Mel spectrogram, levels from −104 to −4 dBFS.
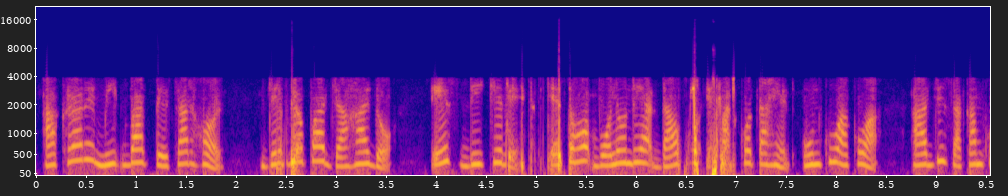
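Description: GSM full-rate codec damage runs through the whole recording. The 13 kbps coder rebuilds the speech from a vocal-tract filter driven by a sparse, regularly spaced pulse train, discarding most of the excitation detail and everything above 4 kHz. The result is a plainly audible buzzy, gravelly roughness over every syllable, with a dull, band-limited top end.

GSM bit errors first strike from 2.4 to 2.66 s, just after "ᱢᱤᱫ ᱵᱟᱨ ᱛᱮᱥᱟᱨ ᱦᱚᱲ", then from 4.7 to 5.37 s after "ᱫᱚ ᱮᱥᱹᱰᱤᱹᱠᱮᱹᱼ", and from 6.4 to 7.01 s, just before "ᱠᱚ ᱛᱟᱦᱮᱫ ᱩᱱᱠᱩ ᱟᱠᱚᱣᱟᱜ". Corrupted filter, pitch and gain parameters reach the decoder, bending the spectrum and spiking the level frame by frame. The speech dissolves into squawks, pops and gargling. The error rate is highest in the last burst, at about 4.5%.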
